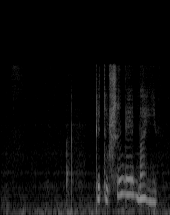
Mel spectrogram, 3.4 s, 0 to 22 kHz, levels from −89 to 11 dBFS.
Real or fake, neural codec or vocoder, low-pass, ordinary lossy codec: fake; codec, 24 kHz, 1 kbps, SNAC; 7.2 kHz; none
